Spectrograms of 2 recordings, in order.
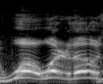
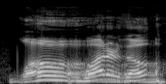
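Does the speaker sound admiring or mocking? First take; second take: admiring; mocking. First: It sounds admiring and impressed. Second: It sounds mocking and scornful. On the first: The shoes are being praised. The speaker calls it right. "I meant like" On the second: The shoes are being made fun of. The speaker calls it wrong. "I didn't mean to say it like that"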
